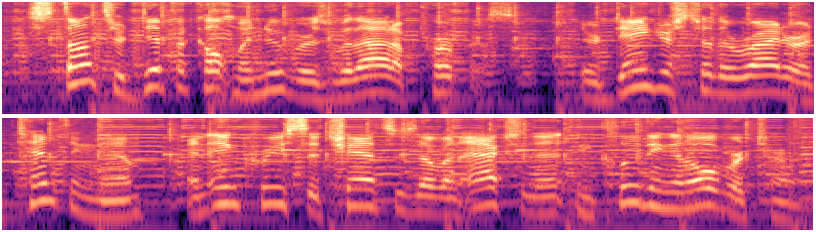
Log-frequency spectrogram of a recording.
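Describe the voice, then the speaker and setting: A man narrating a scripted safety lesson with firm, cautionary instructions, heard from a worn VHS tape copy. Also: on the high side. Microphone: voice-over. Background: country guitar music.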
